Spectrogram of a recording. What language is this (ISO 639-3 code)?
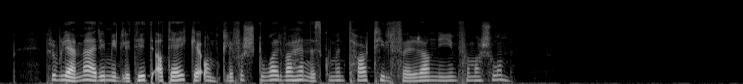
nor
